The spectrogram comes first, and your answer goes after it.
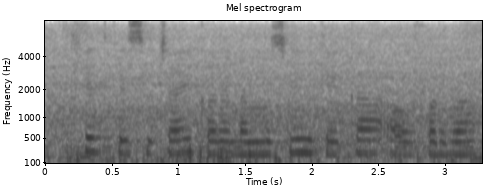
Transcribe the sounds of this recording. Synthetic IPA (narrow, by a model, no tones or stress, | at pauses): kʰet̪kesit͡ʃaːikəɾelamʊslimkekaʔɔ̰ːfəɾba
